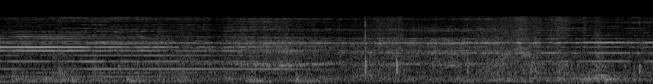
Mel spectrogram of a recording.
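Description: Experimental electroacoustic room performance: several steady high ringing tones sound together as a drone. Some tones fade out while a new one comes in near the end, with a couple of faint clicks about halfway through.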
